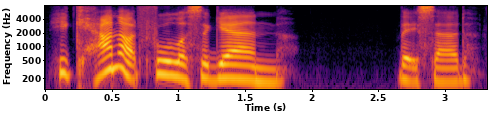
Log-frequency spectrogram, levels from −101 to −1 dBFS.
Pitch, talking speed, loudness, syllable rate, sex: 210 Hz, 125 wpm, -19 LUFS, 3.8 syllables/s, female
